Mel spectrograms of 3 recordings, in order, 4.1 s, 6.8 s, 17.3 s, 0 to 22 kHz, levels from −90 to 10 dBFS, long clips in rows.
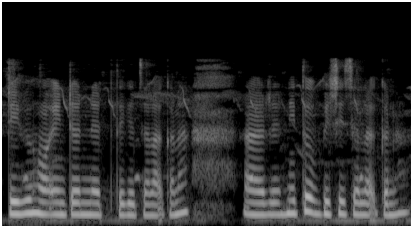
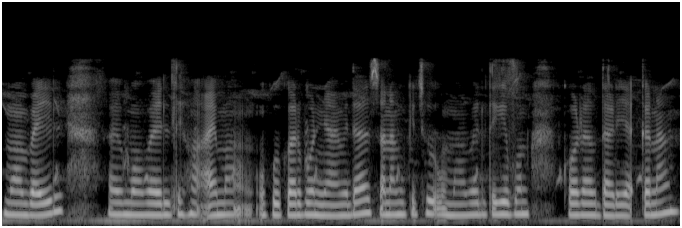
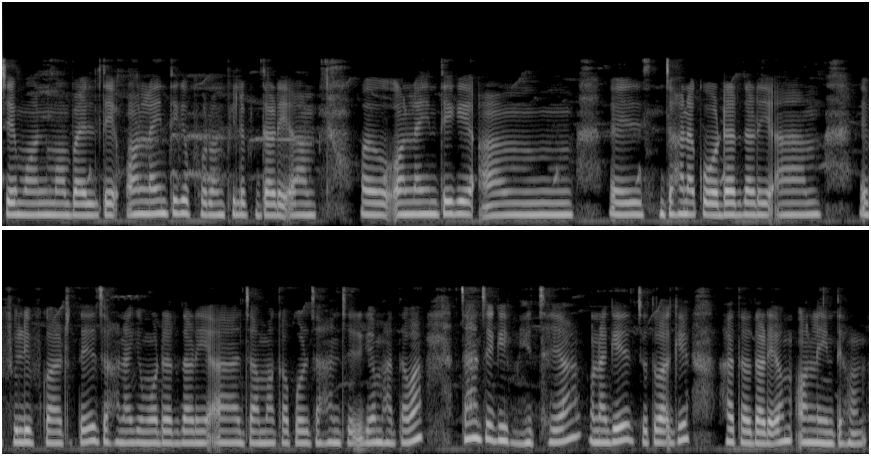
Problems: none marked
